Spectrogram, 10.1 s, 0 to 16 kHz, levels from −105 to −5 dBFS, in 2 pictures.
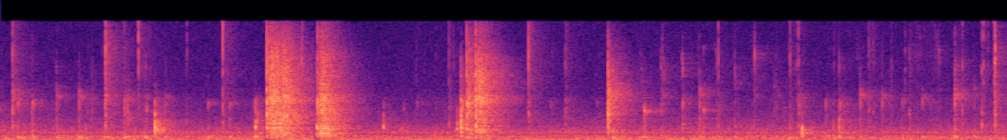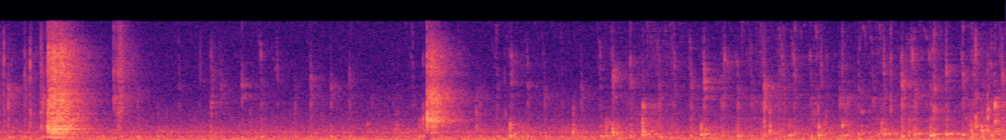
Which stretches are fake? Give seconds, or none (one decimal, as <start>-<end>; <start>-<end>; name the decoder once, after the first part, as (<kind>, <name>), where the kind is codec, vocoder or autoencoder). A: none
